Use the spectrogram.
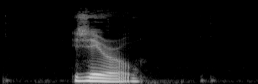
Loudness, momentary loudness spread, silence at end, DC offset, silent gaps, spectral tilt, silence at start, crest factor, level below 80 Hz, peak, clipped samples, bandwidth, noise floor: -18 LUFS; 12 LU; 1.2 s; under 0.1%; none; -6.5 dB/octave; 0.75 s; 18 dB; -56 dBFS; -2 dBFS; under 0.1%; 13 kHz; -64 dBFS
